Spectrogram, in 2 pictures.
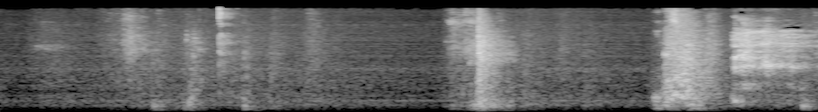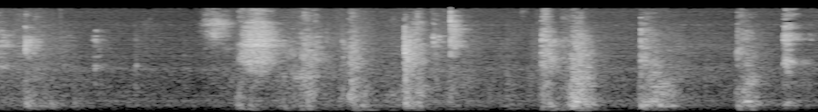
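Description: Boston terrier pouncing and scrabbling on a futon mattress: irregular soft thumps and scuffles mixed with short snorts, the loudest burst a little over three seconds in.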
